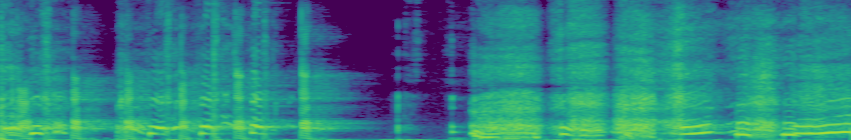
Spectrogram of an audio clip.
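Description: Two men laughing hard into close microphones: quick bursts of laughter, a brief pause for breath about halfway, then gasping, wheezy laughter that rises back up.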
